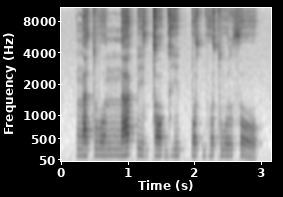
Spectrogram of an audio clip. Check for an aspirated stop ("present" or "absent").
absent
